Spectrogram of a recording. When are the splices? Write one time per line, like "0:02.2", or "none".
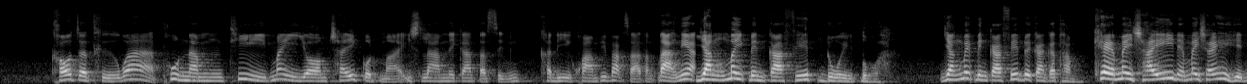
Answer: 0:06.9
0:10.9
